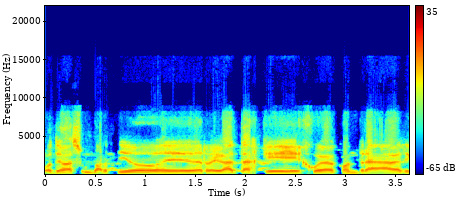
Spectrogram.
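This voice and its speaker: This man has a normal speaking voice, a medium pitch and ordinary pitch variation. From Argentina, rural Corrientes. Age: 20s. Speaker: podcast co-host. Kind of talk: casual chat.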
